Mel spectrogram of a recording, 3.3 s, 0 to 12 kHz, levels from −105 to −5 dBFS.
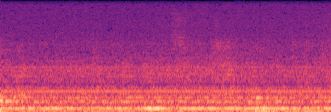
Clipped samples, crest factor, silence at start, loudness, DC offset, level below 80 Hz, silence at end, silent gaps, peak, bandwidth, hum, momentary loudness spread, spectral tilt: under 0.1%; 14 dB; 0 s; -23 LUFS; under 0.1%; -30 dBFS; 0 s; none; -8 dBFS; 10.5 kHz; none; 5 LU; -8 dB/octave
